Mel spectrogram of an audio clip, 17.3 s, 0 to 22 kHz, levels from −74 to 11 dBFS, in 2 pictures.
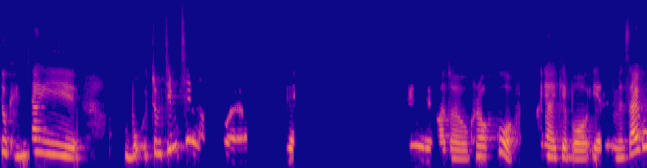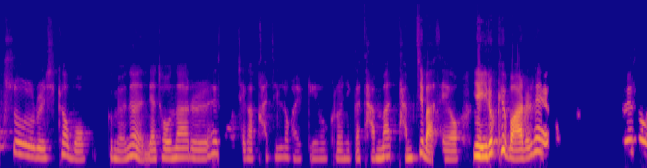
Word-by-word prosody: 또 285 Hz, -2 st, -1 dB
굉장히 230 Hz, -4 st, -1 dB, 0.5 s
뭐 200 Hz, 0 st, -4 dB
좀 260 Hz, -2 st, -3 dB
찜찜한 425 Hz, -, -1 dB, 0.3 s
거예요. 305 Hz, -11 st, -3 dB, 0.6 s
네. -, -, +3 dB, 1.5 s
네, 435 Hz, -, -3 dB, 0.2 s
맞아요. 165 Hz, -2 st, -3 dB
그래 210 Hz, +3 st, -2 dB
갖고 205 Hz, +7 st, -1 dB, 0.2 s
그냥 225 Hz, -3 st, -2 dB
이렇게 190 Hz, 0 st, -1 dB
뭐 165 Hz, -3 st, +1 dB
예를 180 Hz, -2 st, +1 dB
들면 185 Hz, -2 st, -4 dB
쌀국수를 250 Hz, -, +1 dB
시켜 215 Hz, +6 st, -4 dB
먹으면은 160 Hz, +3 st, -5 dB
그냥 165 Hz, 0 st, -4 dB
전화를 175 Hz, 0 st, -2 dB
해서 265 Hz, 0 st, -5 dB, 0.2 s
"제가 165 Hz, -1 st, -9 dB
가지러 190 Hz, +1 st, -12 dB
갈게요. 165 Hz, 0 st, -15 dB
그러니까 165 Hz, 0 st, -9 dB
담아 195 Hz, +5 st, -3 dB
담지 180 Hz, 0 st, -2 dB
마세요." 155 Hz, -1 st, +1 dB
그냥 220 Hz, -3 st, +11 dB
이렇게 265 Hz, +9 st, +8 dB
말을 180 Hz, -, +6 dB
해요. 310 Hz, -, +7 dB, 1.1 s
그래서 290 Hz, +1 st, -1 dB
190 Hz, 275 characters per minute, -20 LUFS, 170-255 Hz, 1.5 s, 그냥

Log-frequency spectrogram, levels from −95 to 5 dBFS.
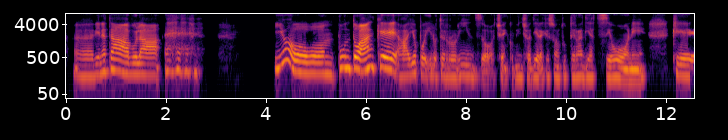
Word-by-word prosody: ehm, 155 Hz, 0 st, -11 dB
vieni 175 Hz, +4 st, -6 dB
a 210 Hz, -, -2 dB
tavola. 180 Hz, -7 st, +2 dB
Eh. 215 Hz, -1 st, -10 dB, 1.4 s
Io 190 Hz, -, 0 dB
punto 265 Hz, -, +2 dB
anche 255 Hz, 0 st, +6 dB
ah, 155 Hz, +1 st, -5 dB
io 175 Hz, +4 st, -5 dB
poi 190 Hz, -, -9 dB
lo -, -, -12 dB
terrorizzo, 155 Hz, -, -9 dB
cioè -, -, -6 dB
incomincio 145 Hz, 0 st, -11 dB
a -, -, -9 dB
dire 150 Hz, -2 st, -7 dB
che 150 Hz, -, -15 dB
sono 145 Hz, -1 st, -5 dB
tutte 145 Hz, +1 st, -15 dB
radiazioni 145 Hz, -4 st, 0 dB, 0.5 s
che 165 Hz, -3 st, -5 dB
175 Hz, 105 wpm, -24 LUFS, 150-215 Hz, 1.4 s, anche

